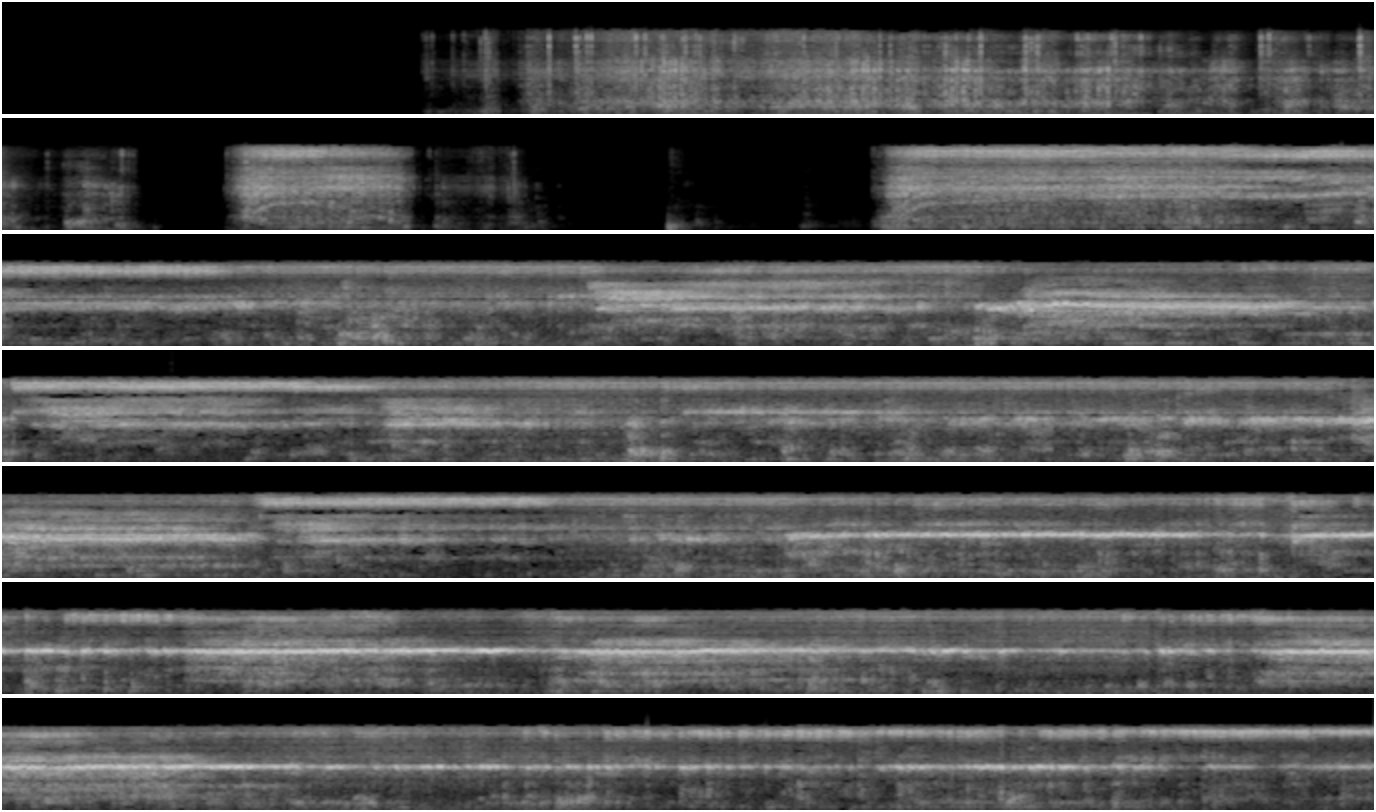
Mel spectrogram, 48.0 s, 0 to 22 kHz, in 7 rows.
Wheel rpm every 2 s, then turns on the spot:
0, 10, 20, 20, 20, 50, 170, 200, 200, 200, 200, 200, 200, 200, 200, 210, 230, 230, 230, 230, 220, 230, 230, 230.
2-6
